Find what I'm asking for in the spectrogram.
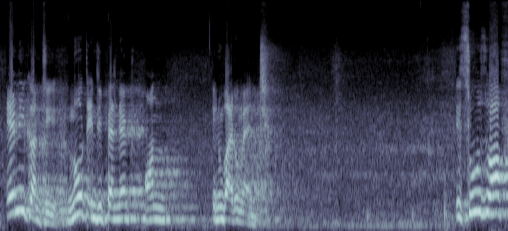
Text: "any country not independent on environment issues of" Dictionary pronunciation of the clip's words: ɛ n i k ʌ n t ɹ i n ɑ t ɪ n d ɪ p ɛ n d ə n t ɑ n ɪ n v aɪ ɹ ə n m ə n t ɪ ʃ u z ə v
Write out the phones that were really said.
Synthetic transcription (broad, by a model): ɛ n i k ʌ n t ɹ i n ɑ t ɪ n d ɪ p ɛ n d ə n t ɑ n ɪ n v aɪ ɹ ə n m ə n t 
